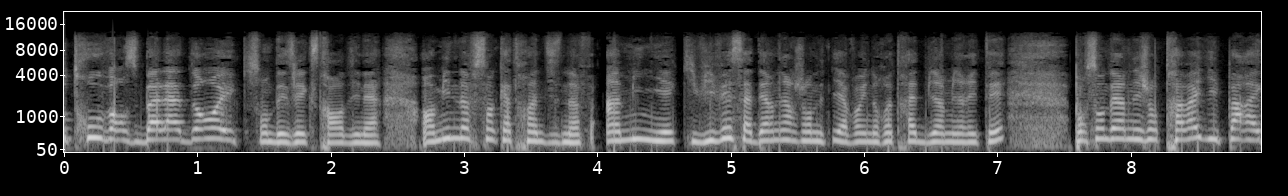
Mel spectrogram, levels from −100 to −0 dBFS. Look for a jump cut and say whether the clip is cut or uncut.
cut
